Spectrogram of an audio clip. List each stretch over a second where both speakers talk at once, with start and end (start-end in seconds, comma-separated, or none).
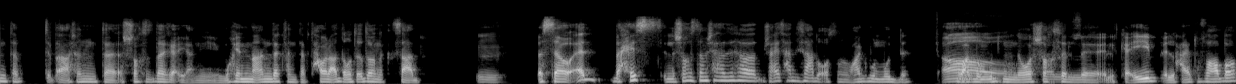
9.6-10.9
